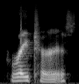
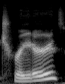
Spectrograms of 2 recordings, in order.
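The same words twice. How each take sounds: First: The middle consonant is a clear T. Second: The middle consonant sounds like a soft D. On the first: "traitors with a T and not a D" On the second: "I say traitors because that's my Canadian accent"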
